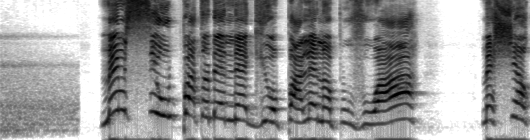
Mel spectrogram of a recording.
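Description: A young woman talks animatedly into a microphone close by.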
